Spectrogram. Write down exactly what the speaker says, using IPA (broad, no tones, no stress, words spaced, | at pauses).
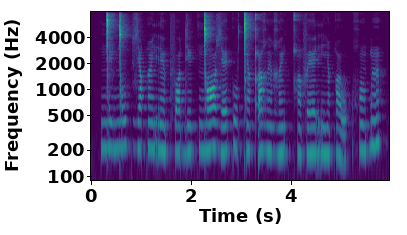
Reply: ŋ͡ǀeŋ͡ǀok zɛqĩrɛ̃pfɒ dek ŋ͡ǀɒ zɛko ǀɛ̃qʼəʁĩ ʁẽkqʰõf ɛ rĩqo | χõɓə̃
